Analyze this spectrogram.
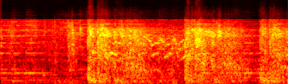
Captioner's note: firing shots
